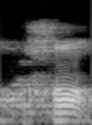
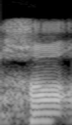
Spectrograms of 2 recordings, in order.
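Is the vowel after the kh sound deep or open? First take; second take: deep; open. First: The vowel is deep, narrowed and rounded. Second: The vowel is wide, open and bright. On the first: The speaker calls it right. "Kho kho" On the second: The speaker calls it wrong. "enggak kha salah ya"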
